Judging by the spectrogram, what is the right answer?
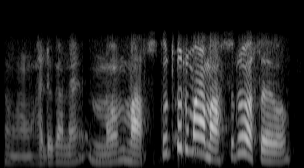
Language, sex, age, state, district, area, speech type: Assamese, male, 18-30, Assam, Majuli, urban, conversation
